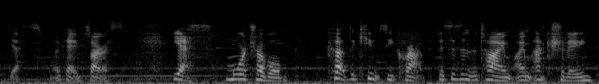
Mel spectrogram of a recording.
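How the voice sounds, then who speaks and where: A woman's voice: medium pitch, rough recording. A woman hosting a let's play, reading visual novel text aloud and breaking off for wry, sarcastic asides.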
